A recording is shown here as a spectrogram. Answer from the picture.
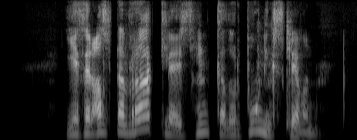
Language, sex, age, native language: Icelandic, male, 30-39, Icelandic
